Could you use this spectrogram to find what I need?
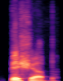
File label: "bishop", American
